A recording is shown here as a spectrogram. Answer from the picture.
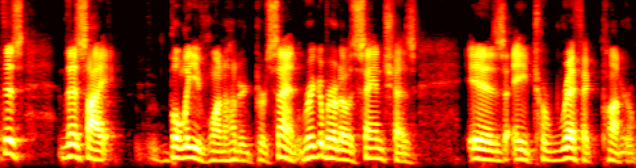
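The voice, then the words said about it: Lowered, deeper voice. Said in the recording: “my voice is lowered a little bit”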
